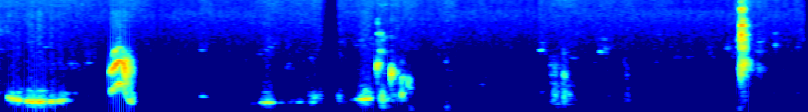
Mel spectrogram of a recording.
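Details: Cavalier King Charles Spaniel puppies of Blenheim colour, living in an indoor puppy pen, let out a low moan, then a sharp rising squeaky whine, scattered soft grunts and one thin high yelp near the end.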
